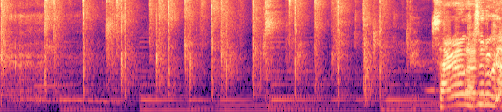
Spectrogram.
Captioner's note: applauding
